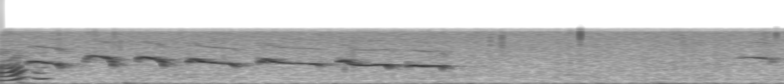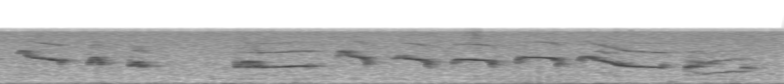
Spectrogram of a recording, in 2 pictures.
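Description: A puppy whines in short, high cries.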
